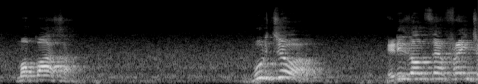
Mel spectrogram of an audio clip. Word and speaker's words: bourgeois: Maupassant, A-N-T is unpronounced. Maupassant. Bourgeois, it is also a French word.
